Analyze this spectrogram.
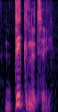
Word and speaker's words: dignity: Here we have G followed by N, but we do pronounce the G because the G comes at the end of one syllable and the N starts the next one.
